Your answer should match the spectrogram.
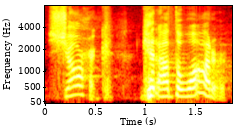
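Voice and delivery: high, loud yell of alarm; shouted warning. Shown as a demonstration. Lifeguard yelling to swimmers to get out, loud. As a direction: call out a shark warning. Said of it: "You shout it".

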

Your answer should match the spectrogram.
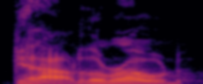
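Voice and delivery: ordinary talk, nothing marked

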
